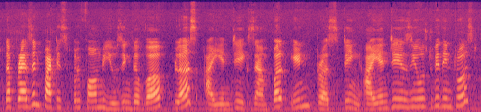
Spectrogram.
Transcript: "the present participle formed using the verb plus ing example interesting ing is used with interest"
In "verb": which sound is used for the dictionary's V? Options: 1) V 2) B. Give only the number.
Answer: 1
